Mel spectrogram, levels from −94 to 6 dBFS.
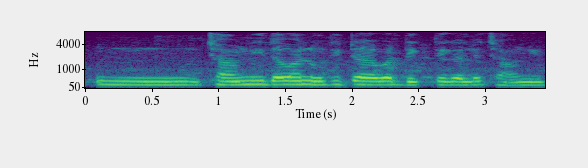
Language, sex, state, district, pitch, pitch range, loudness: Bengali, female, West Bengal, North 24 Parganas, 180 Hz, 175-190 Hz, -16 LUFS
